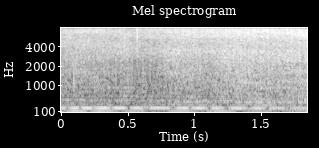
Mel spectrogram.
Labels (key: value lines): label: anthrophony, boat engine
recorder: SoundTrap 500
